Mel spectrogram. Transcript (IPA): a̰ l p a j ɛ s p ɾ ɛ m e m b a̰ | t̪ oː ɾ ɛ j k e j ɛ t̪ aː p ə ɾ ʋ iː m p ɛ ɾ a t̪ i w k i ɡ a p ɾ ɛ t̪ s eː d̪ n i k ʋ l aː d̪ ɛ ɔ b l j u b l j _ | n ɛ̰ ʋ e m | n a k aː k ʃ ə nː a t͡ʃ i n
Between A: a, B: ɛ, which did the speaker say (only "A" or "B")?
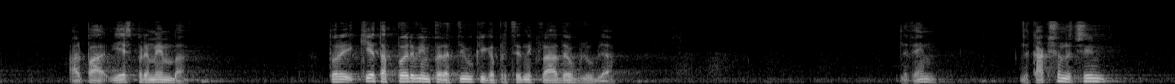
A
